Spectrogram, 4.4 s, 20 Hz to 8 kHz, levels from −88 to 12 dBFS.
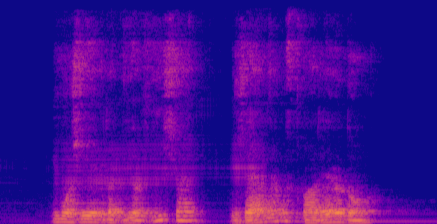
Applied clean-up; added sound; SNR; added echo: neural separator model SepFormer DNS4.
